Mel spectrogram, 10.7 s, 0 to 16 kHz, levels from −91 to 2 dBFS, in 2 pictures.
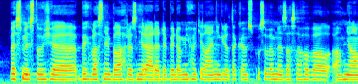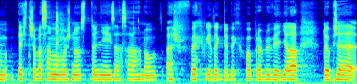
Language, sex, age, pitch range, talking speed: Czech, male, 20-39, 210-235 Hz, 180 wpm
